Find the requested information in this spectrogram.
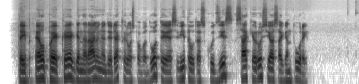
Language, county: Lithuanian, Alytus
